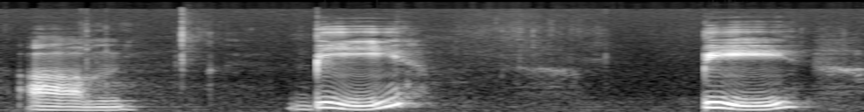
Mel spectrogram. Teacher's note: I can't hold the B sound because it's totally closed off and releasing. It's called a stop or a plosive sound. · So when we're talking about the B sound, I have to put my lips together and stop the air completely and then burst it out.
